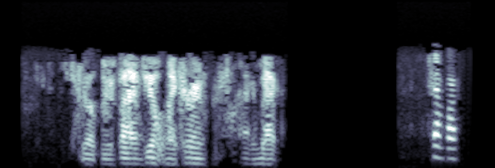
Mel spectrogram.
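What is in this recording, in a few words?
Scottsdale Police Department South Dispatch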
